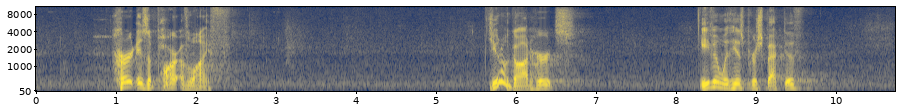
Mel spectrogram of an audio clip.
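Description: An older man speaks slowly through a microphone in a large echoing hall, with long pauses.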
